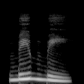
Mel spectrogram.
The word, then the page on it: ಬಾಬು: bābu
